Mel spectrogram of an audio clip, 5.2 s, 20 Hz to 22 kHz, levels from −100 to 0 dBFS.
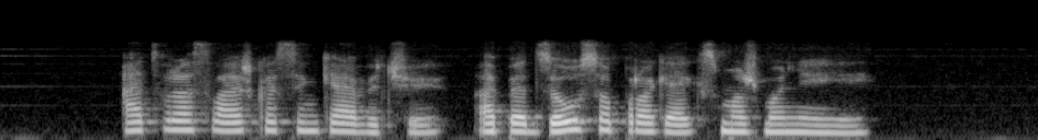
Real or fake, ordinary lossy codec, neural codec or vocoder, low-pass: real; Opus, 32 kbps; none; 7.2 kHz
